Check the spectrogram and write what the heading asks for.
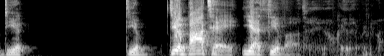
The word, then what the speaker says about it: Diabate: this up hang on what's how do you pronounce his name it's like dear diabate yeah okay there we go so diabate he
